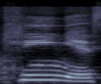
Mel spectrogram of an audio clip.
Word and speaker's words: JEEN-YUHS: So there's a documentary about Kanye West, and it's called JEEN-YUHS. It's not spelled the way that genius is normally spelled.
